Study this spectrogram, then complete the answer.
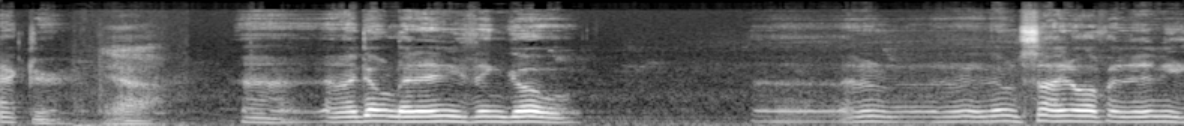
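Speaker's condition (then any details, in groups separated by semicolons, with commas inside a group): Parkinson's disease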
